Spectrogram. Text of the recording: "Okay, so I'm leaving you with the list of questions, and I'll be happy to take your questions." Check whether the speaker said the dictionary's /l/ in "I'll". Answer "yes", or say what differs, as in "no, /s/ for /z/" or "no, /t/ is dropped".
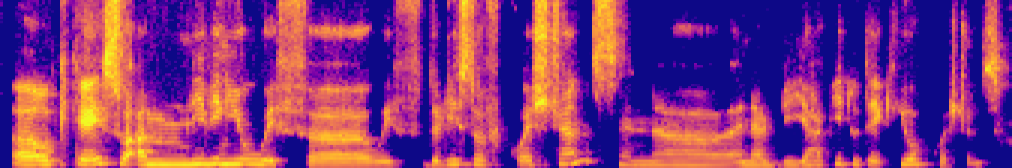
yes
